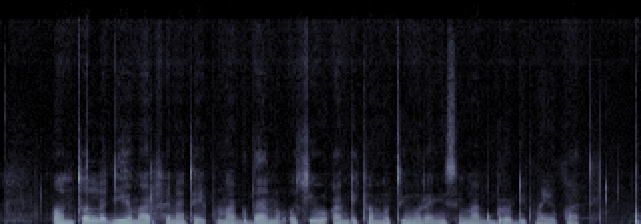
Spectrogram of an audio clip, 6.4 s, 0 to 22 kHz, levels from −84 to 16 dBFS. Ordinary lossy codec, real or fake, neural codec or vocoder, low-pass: none; fake; codec, 44.1 kHz, 2.6 kbps, SNAC; none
